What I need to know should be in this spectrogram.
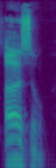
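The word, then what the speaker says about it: Özil: And the way the man was talking, he was like, the way he even said it, he was like, oh yeah, Ozil was on the bench for a year. It's Ozil. Like, your pronunciation is all off.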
